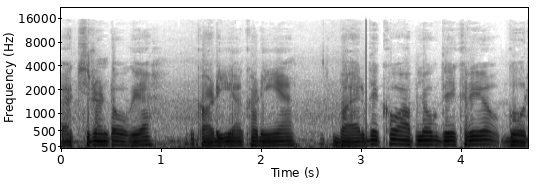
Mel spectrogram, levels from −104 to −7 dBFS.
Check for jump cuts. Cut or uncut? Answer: cut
